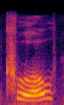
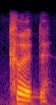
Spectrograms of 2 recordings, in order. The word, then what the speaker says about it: could: The L is silent, so instead of saying cooled, it's could.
